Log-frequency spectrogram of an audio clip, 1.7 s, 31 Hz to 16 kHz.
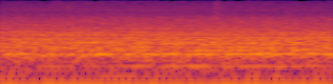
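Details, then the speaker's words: Furnace/AC condensation pump with a cracked basin, water leaking around the coils: small motor hums steadily at a low, even pitch for a few seconds after the float rises, then stops as water flows back; suspected failed check valve, pump being replaced with Little Giant VCM-15UL. "can see the float comes up and it runs well for a few seconds after that and this apparently is a checkpoint that might have been my problem to begin with but as you can see it's not really working because the flow just went back and forth"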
